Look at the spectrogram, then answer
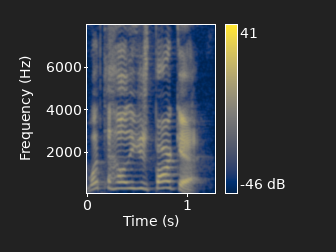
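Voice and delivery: high sudden shout at a barking dog; yelling at the dog. Real, not acted. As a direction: snap at the dog out the window.

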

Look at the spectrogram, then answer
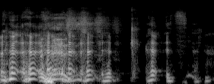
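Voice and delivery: high burst of laughter; big real laugh; loud laugh. Real, not acted. Laughing at own joke.

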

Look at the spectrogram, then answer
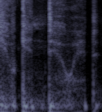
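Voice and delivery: soft, unvoiced whisper; hushed, airy pep talk; whispered encouragement. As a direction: whisper it like a guardian angel urging someone on. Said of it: "he's pretty much like".

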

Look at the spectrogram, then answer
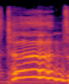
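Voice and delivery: long, rising swell on "tons"; drawn-out emphasis. Real, not acted. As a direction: draw out "tons" to show just how many. Stressing how many stories.

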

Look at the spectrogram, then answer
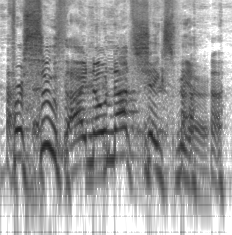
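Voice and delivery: high, theatrical mock Shakespearean voice, laughing; renaissance fair olde speech. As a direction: ham it up like a stage bard. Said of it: "That's how they talk".

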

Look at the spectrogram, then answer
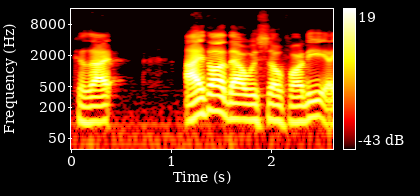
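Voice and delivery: ordinary talk, nothing marked

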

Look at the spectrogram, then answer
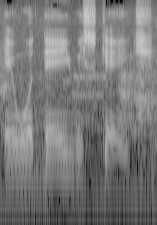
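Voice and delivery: the voice of God, deep and drawn out; Cid Moreira voice. Retold or imitated. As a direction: intone it slowly like a grave TV news anchor. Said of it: "com a voz do Cid".

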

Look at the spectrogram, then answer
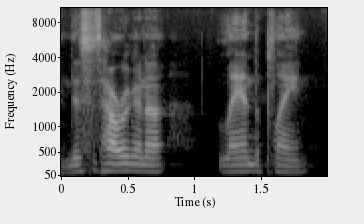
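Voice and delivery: ordinary talk

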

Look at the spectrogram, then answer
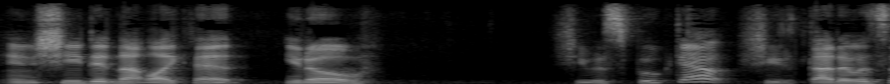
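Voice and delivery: usual speaking voice

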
